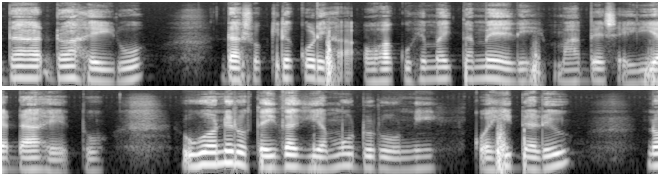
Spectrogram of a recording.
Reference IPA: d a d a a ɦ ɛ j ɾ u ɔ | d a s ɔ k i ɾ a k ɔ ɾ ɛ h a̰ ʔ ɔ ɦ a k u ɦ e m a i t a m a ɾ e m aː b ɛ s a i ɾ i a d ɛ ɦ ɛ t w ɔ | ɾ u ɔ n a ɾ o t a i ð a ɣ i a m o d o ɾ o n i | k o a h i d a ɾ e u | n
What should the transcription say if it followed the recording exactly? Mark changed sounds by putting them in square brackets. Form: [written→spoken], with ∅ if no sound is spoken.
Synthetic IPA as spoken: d a d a a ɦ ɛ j ɾ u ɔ | d a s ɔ k i ɾ a k [ɔ→o] ɾ [ɛ→e] h a̰ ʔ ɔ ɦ a k u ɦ e m a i t a m [a→ɛ] ɾ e m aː b ɛ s a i ɾ i a d [ɛ→a] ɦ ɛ t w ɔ | ɾ u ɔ n [a→e] ɾ o t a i ð a ɣ i a m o d o ɾ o n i | k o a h i d a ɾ e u | n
